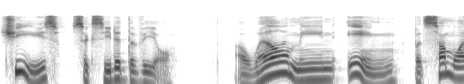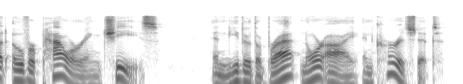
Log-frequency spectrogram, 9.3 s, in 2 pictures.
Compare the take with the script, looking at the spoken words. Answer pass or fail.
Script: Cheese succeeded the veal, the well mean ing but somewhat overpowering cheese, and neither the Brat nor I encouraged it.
fail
